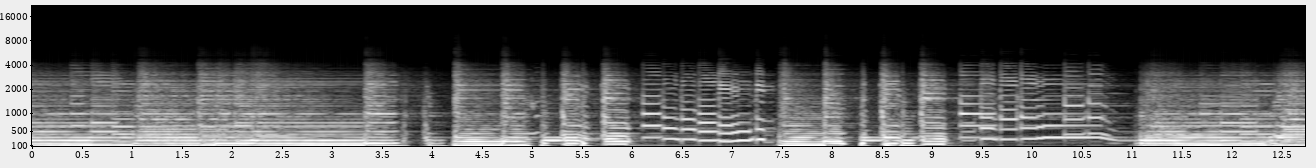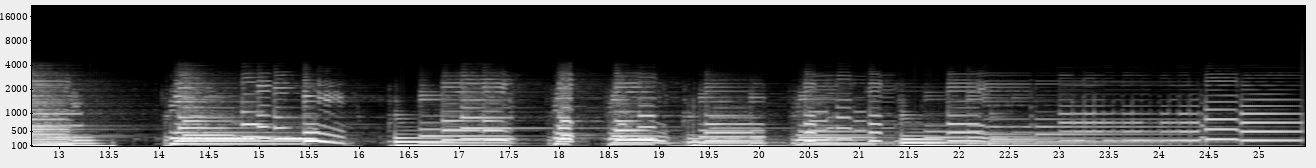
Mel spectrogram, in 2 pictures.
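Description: A Fender Jazzmaster electric guitar runs through a Benson Chimera amp plugin, playing loud, dense distorted chords and riffs with chorus-like shimmer, rhythmic strums and short gaps, continuous and alone with no talking.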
